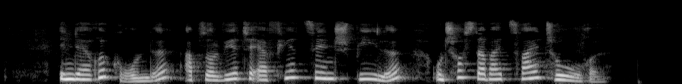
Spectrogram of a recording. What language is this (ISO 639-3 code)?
deu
